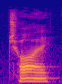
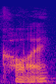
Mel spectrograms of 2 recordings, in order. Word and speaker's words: chi: we're going to use the chai but pronounced chi dist function but that is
